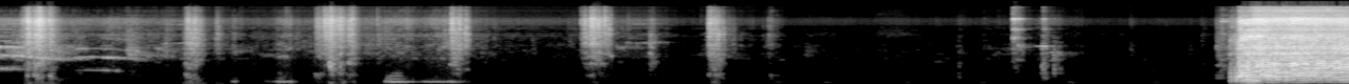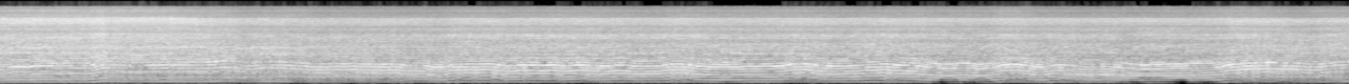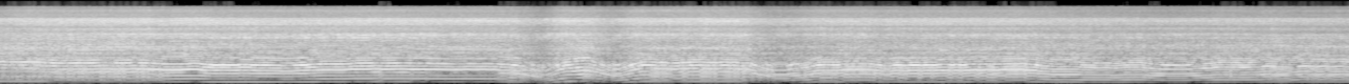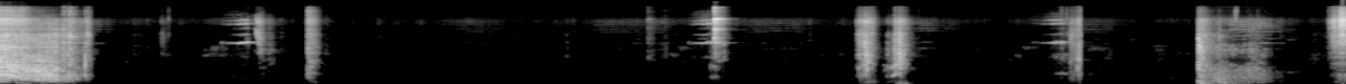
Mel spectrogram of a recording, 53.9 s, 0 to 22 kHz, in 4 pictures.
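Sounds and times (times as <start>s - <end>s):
chainsaw cutting trunk: 12.2s - 41.5s.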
